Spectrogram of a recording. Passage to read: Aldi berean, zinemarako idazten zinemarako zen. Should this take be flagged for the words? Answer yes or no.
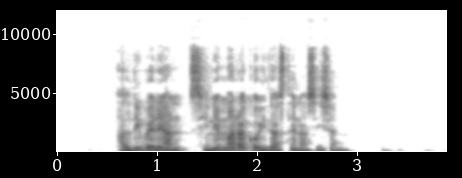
yes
